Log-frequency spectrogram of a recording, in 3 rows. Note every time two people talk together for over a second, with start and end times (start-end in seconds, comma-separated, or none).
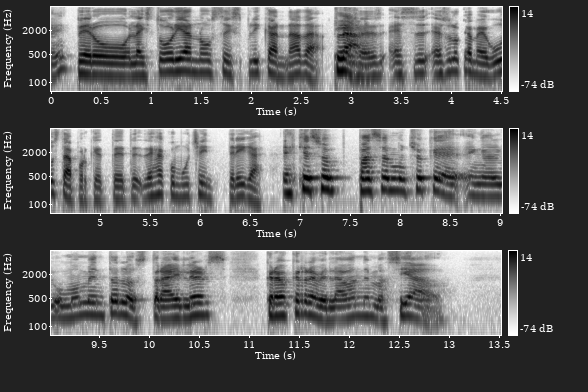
none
